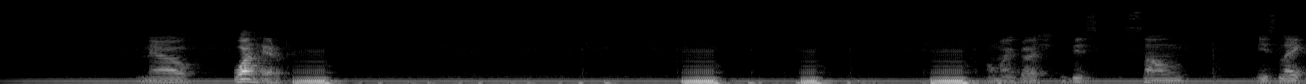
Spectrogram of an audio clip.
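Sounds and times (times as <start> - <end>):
subwoofer low buzzing hum: 0.0 - 13.0
loud distorted blurts: 2.8 - 3.5, 6.8 - 11.5
faint ticks: 2.9 - 10.2.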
